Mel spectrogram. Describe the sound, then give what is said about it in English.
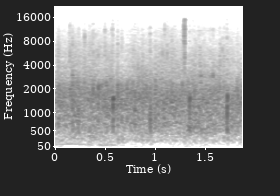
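An audience at a church service claps steadily after a prayer, in a dense, even wash of applause, with a few sharper individual claps standing out; no one is speaking. “It's okay to clap if you want to clap.”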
